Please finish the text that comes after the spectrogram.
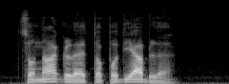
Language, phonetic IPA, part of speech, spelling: Polish, [ˈt͡sɔ ˈnaɡlɛ ˈtɔ pɔ‿ˈdʲjablɛ], proverb, co nagle, to po diable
